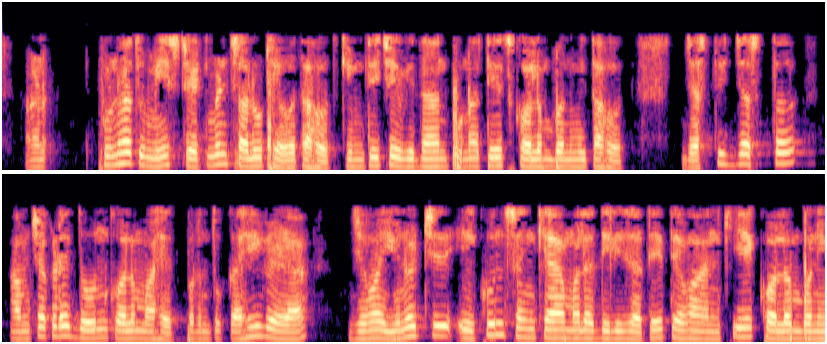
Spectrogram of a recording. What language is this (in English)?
Marathi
